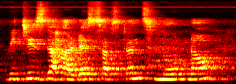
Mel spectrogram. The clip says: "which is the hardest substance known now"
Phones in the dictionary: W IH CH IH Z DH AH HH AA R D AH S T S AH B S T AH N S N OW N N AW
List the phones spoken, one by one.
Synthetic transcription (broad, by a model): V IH CH IH Z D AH HH AA R D AH S T S AH B S T AH N S N OW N N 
